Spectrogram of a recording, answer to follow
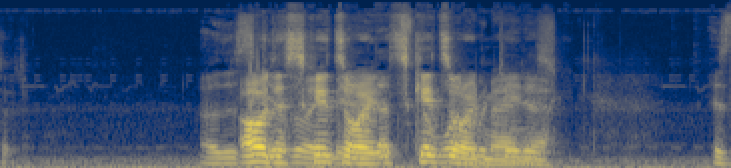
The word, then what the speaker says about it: Schizoid: Episodes I remember were the Shinzoid Man. Is that how you pronounce it? Oh, the Schizoid.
